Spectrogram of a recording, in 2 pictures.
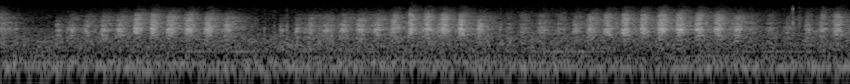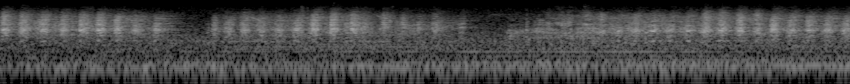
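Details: Great Blue Heron chicks begging while a parent feeds them, a rapid, dry ticking chatter in six bursts of about two seconds each with short breaks; they fall silent once the parent leaves.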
